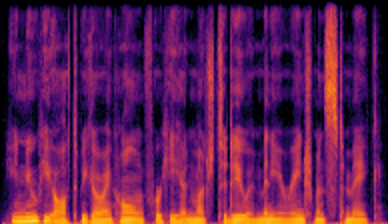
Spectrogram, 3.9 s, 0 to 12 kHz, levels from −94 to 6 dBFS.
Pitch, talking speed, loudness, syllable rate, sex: 160 Hz, 295 wpm, -15 LUFS, 6.2 syllables/s, female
